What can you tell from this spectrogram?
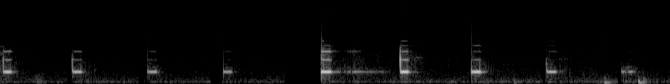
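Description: Facebook Messenger outgoing call tone: short electronic beeps about three-quarters of a second apart, in runs of four with a short pause between runs. It is the call ringing while it waits for the other person to pick up.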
